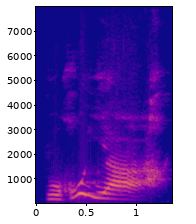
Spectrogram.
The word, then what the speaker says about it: brouillard: Most words in French with double L, pardon me, make the sound yi instead of So I'm not saying il y a du brouillard. No, I'm saying il y a du brouillard. Yeah.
